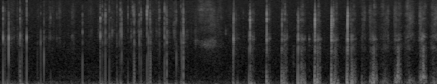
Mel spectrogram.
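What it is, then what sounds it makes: Bar of soap scratched and tapped. A small, solid white bar of soap is turned in the hands while long nails scratch and tap its flat and curved sides. The result is an irregular run of short, dry taps and scratchy strokes with a dull, low-weighted body and almost no ring. The taps grow louder and sharper toward the end.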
